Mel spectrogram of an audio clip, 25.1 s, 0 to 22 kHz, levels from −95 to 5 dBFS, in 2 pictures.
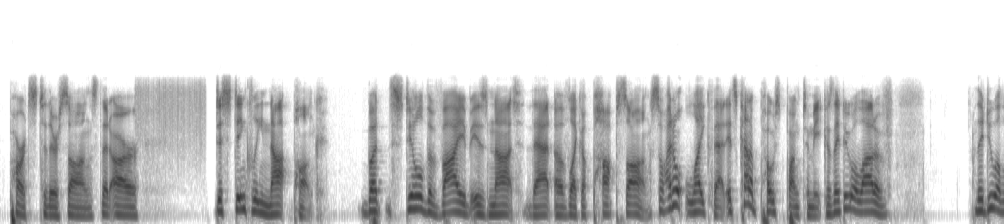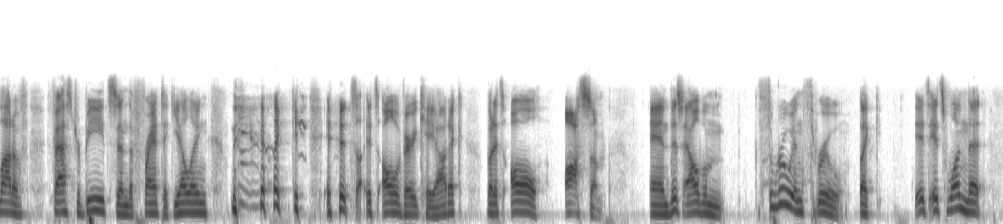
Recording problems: high frequencies cut off; noticeable; nothing above 5.5 kHz
crackling; faint; at 1.5 s, mostly in the pauses; 20 dB below the speech

